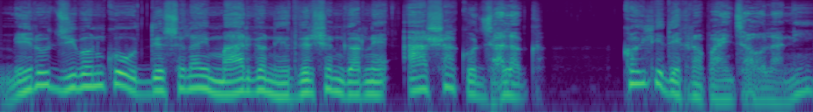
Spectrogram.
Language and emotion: Nepali, sad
